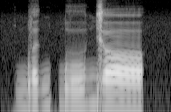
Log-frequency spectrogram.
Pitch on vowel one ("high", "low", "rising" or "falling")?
rising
